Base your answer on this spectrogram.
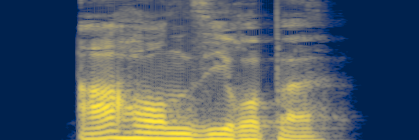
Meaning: nominative/accusative/genitive plural of Ahornsirup
- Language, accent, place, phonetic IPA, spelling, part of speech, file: German, Germany, Berlin, [ˈaːhɔʁnˌziːʁʊpə], Ahornsirupe, noun, De-Ahornsirupe.ogg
